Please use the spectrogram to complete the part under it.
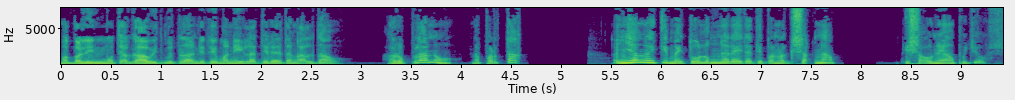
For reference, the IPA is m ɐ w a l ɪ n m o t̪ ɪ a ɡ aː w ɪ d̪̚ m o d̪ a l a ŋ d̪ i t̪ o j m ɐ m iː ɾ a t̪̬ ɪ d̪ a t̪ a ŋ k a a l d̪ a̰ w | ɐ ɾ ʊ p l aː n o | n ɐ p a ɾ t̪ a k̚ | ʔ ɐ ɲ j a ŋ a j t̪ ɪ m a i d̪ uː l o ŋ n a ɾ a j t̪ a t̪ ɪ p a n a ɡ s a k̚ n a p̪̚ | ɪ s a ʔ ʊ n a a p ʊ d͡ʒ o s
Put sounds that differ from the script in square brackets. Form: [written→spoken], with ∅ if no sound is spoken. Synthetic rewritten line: m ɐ [w→b] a l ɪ n m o t̪ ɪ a ɡ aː w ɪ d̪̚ m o [d̪→t̪] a l a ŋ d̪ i t̪ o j m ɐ [m→n] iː [ɾ→l] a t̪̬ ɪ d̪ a t̪ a ŋ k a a l d̪ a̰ w | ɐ ɾ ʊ p l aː n o | n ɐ p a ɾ t̪ a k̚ | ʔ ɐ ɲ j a ŋ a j t̪ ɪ m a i [d̪→t̪] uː l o ŋ n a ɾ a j t̪ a t̪ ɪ p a n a ɡ s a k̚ n a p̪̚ | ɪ s a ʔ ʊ n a a p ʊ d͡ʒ o s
